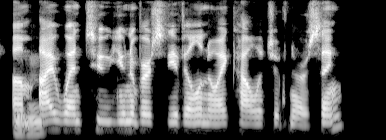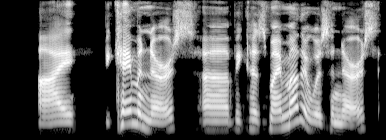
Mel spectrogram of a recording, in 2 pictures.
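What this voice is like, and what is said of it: Chicago Midwestern American accent. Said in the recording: “you can probably tell with my accent that I am from Chicago, from the Midwest ... Although I try to get rid of that accent, certain words still haunt me”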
